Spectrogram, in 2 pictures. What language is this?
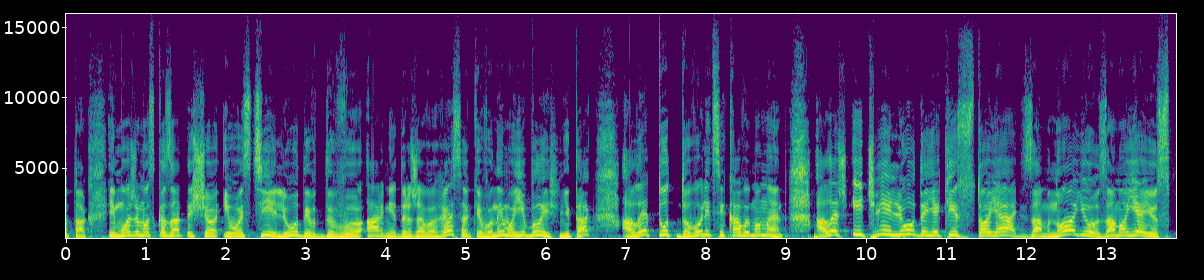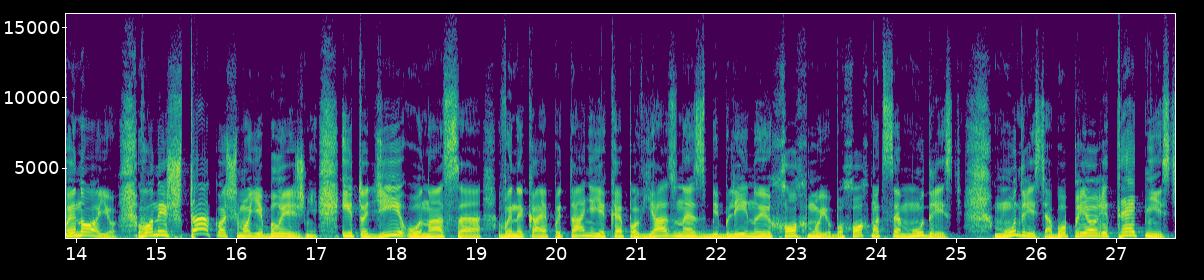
Ukrainian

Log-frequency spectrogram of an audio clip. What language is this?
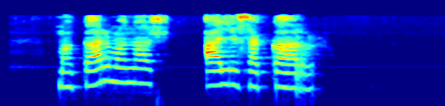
Mari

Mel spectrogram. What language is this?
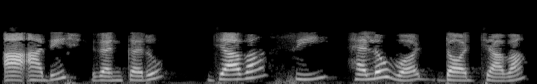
Gujarati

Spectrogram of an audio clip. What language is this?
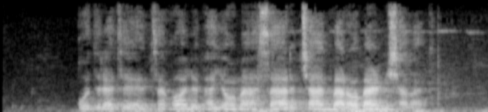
Persian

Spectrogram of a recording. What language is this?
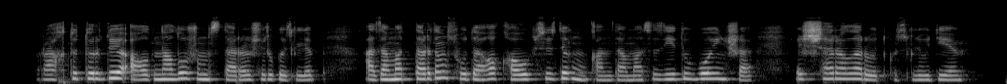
Kazakh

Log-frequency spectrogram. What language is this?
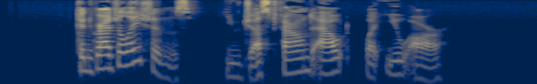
English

